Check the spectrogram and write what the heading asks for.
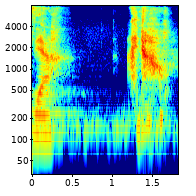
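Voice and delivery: quiet, calm, knowing; calm Jesus. Acted. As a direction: answer calmly, as if it was obvious. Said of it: "just calmly looks at them and says".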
